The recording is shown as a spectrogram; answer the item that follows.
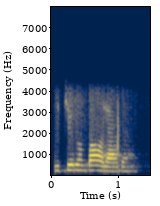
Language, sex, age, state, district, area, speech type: Marathi, female, 18-30, Maharashtra, Ahmednagar, urban, conversation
